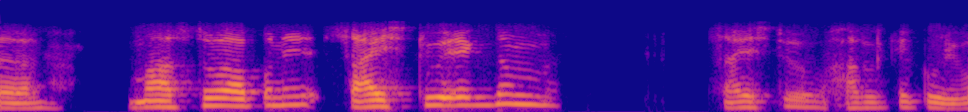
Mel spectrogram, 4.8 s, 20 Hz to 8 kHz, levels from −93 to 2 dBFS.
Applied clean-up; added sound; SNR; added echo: none; none; none; none.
